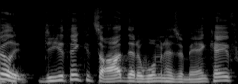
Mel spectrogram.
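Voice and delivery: ordinary talk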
